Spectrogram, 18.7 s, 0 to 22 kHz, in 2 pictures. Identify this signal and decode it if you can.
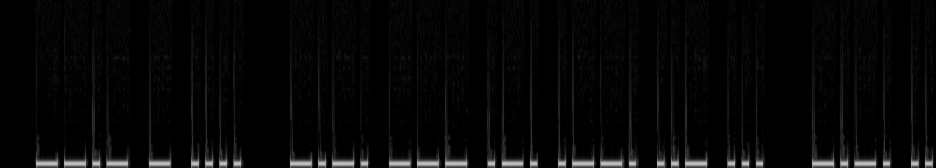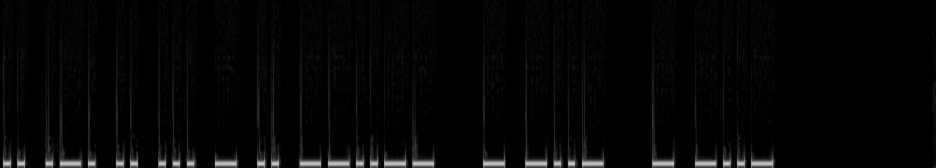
Morse code, heard as a keyed tone, about 17 wpm, 700 Hz. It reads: QTH CORPUS CHRISTI, TX TX
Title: K1USN SST QSO Practice 17wpm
